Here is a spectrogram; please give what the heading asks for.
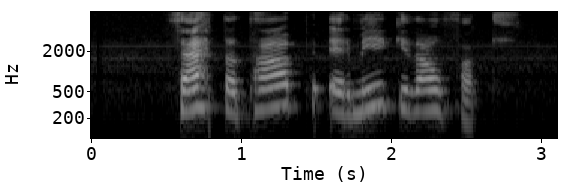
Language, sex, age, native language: Icelandic, female, 10, Icelandic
